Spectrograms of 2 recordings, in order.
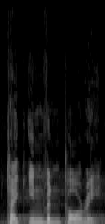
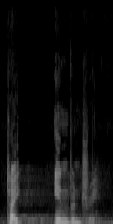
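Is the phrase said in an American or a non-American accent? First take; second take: American; non-American. First: The phrase is said in an American accent. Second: The phrase is said in a non-American accent.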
